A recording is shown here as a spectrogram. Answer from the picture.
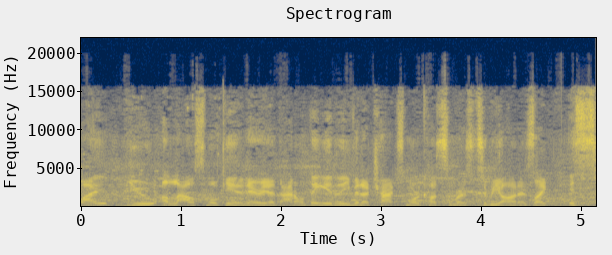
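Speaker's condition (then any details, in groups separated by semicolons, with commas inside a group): No condition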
